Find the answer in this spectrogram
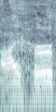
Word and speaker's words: iHerb: I am told that I had supposed to pronounce that I herb emphasizing Dom and then of course folks at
